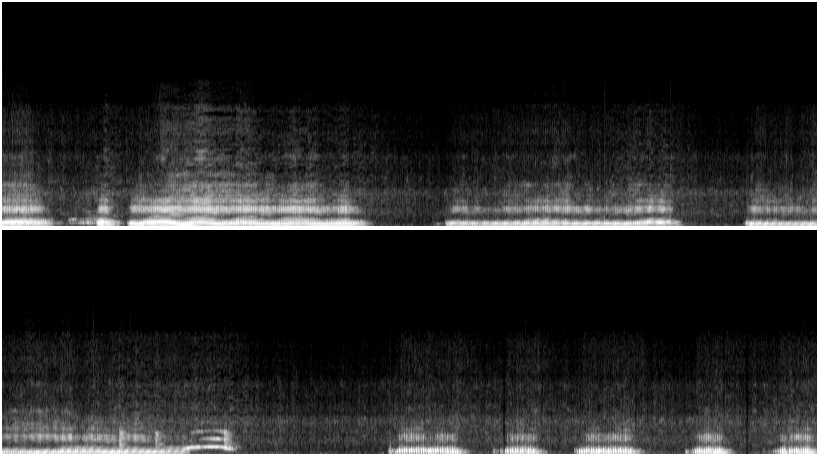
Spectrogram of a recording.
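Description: A man's voice chanting without words: three long, held droning notes, the last ending in a slide up and down in pitch, then short syllables in a steady rhythm of about one a second.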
